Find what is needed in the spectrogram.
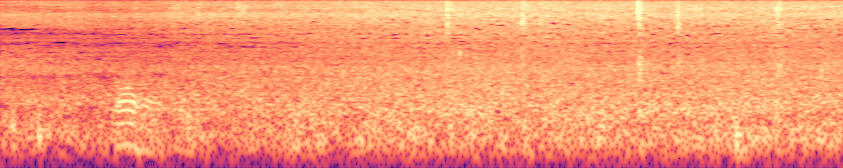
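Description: The flood-swollen Ciliwung River rushing past in a fast, heavy torrent of muddy water, a steady, even rush of water noise.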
